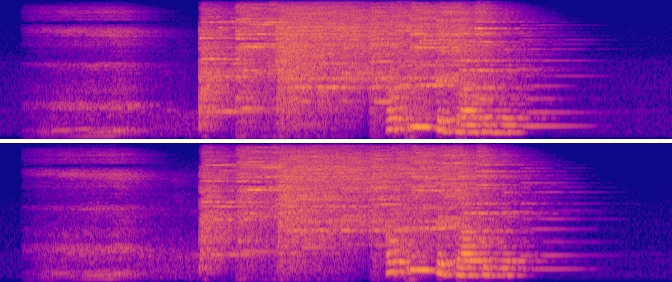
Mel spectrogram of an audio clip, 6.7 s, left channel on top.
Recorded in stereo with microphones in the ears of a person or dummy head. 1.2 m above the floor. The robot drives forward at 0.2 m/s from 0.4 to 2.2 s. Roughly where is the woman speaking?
Right.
